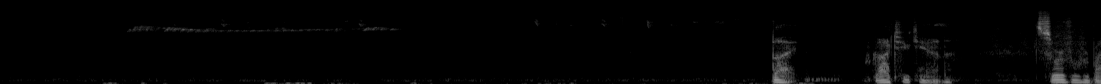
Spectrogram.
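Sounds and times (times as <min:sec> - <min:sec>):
faint high bird trill: 0:01.2 - 0:10.0.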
